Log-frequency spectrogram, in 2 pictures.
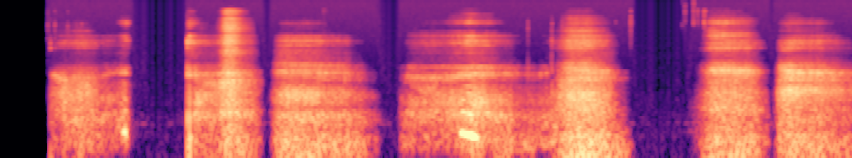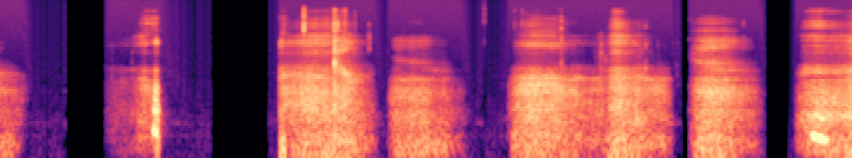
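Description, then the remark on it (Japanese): Heavy breathing picked up right at the microphone: a steady series of audible breaths and sighing exhales, about ten over the stretch, separated by brief silent pauses, with no talking. “ところで、この息遣い、マイクに乗っちゃうかな。”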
